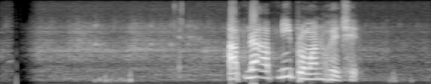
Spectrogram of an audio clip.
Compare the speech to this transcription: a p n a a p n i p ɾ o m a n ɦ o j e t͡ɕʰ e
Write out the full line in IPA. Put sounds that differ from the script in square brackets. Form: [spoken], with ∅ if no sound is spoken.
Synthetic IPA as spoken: a p n a a p n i p ɾ o m a n ɦ o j e t͡ɕʰ e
